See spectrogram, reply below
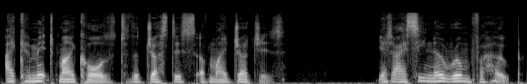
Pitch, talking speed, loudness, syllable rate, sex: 120 Hz, 195 wpm, -19 LUFS, 5.1 syllables/s, male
